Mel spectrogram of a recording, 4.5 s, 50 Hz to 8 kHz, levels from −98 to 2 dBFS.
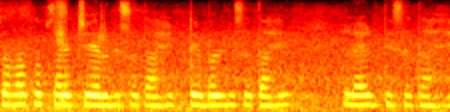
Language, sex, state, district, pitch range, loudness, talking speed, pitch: Marathi, female, Maharashtra, Pune, 245-260 Hz, -15 LUFS, 160 wpm, 250 Hz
